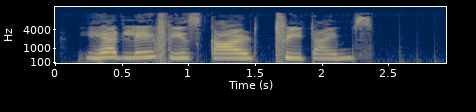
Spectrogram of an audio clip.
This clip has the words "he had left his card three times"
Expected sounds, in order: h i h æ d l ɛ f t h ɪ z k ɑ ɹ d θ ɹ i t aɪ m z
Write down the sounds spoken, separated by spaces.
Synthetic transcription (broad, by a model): h i h æ d l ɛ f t h ɪ z k ɑ ɹ d t ɹ i t aɪ m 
